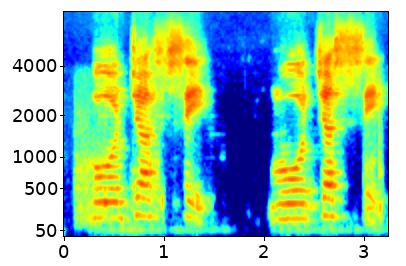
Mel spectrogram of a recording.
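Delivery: Mojasi said slowly and carefully; slow sounded-out Muskogee word. Shown as a demonstration. Teacher modelling Mojasi for the students. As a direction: draw out Mojasi syllable by syllable. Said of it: "Hear that?".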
